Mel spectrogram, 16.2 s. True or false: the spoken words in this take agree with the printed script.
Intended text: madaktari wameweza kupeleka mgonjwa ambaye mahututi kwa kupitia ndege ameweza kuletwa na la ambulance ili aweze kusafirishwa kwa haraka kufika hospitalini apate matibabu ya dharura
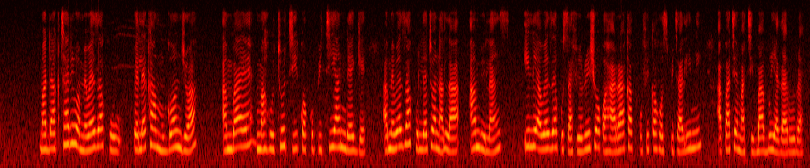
true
